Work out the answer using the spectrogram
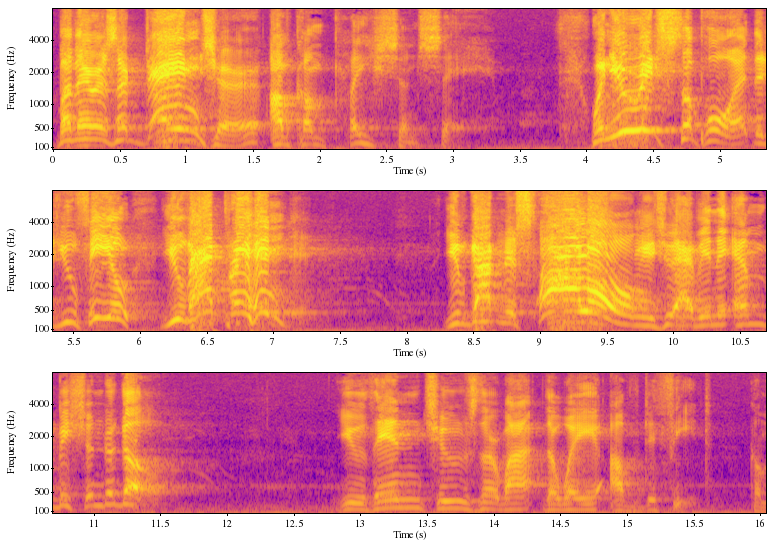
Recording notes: Originally preached at Tabernacle Baptist Church in Greenville, SC on November 11, 1973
